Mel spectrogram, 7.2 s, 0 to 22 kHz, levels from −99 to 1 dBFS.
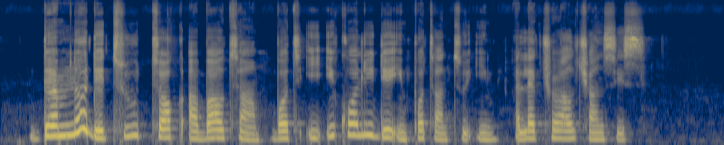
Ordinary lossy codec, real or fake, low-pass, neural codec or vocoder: none; fake; none; vocoder, 48 kHz, 128 mel bands, Vocos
